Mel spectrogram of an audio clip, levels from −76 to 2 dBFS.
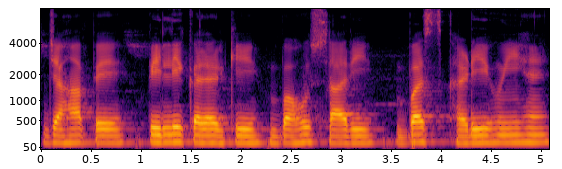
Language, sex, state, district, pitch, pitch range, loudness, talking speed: Hindi, male, Uttar Pradesh, Lucknow, 110 Hz, 110-115 Hz, -17 LUFS, 130 wpm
